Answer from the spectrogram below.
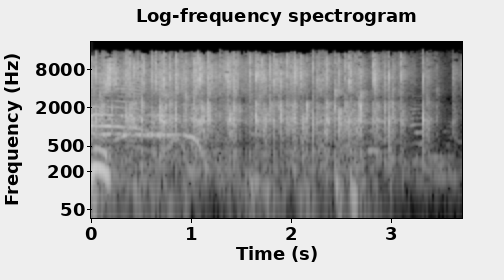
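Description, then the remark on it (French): Dense audience applause for the last live show, dancing on Fréquence Plus: a steady wash of many hands clapping at full loudness, with a few cheering voices and whistle-like tones rising over it near the start. “Applaudissements, c'est le dernier live”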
